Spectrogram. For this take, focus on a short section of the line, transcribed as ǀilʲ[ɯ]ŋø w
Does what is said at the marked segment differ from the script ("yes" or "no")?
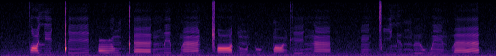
no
